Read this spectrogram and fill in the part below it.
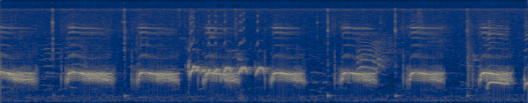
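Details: Local zebra dove with a big voice, singing vigorously, played to raise mating drive; broad cooing notes near one pitch, each about half a second, repeated roughly once a second, with a brief higher rising phrase midway.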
